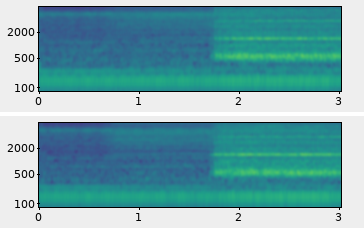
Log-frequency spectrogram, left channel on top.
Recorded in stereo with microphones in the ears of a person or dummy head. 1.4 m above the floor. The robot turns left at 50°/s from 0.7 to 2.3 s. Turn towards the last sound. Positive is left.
turn(degrees=20)  # may be behind; listen again after turning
